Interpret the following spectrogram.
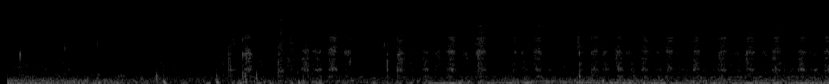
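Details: Border Terrier sunbathing outdoors on a hot day, refusing to come in; quick, soft breathy pants repeat throughout, with a low rumbling background of wind or outdoor noise.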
